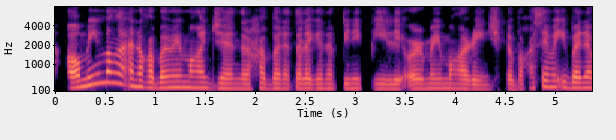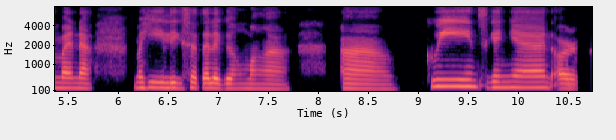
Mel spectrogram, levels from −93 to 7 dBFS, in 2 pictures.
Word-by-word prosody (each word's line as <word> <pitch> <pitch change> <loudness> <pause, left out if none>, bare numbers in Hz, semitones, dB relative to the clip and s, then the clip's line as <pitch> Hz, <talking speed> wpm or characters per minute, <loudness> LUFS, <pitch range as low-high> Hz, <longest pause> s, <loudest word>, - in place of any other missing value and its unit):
Oo, 185 - +9
may 280 +6 +2
mga 355 -6 +4
ano 230 -3 +5
ka 190 - +4
ba, 185 - +4
may 200 0 +1
mga 190 -1 +1
genre 165 -1 -1
ka 175 0 -2
ba 170 - 0
na 165 - -4
talaga 165 -1 -1
na 165 - -4
pinipili 160 -1 -4
or 165 +1 +2
may 165 0 -2
mga 160 -1 0
range 145 -2 -4
ka 150 - -1
ba 150 - -5
kasi 180 +7 -3
may 215 -1 -2
iba 190 -1 +4
naman 180 -1 +1
na 170 - +1 0.4
mahilig 185 -2 -1
sa 190 - +1
talagang 165 -1 +2
mga, 160 -1 -5 0.5
ah, 155 -2 0 0.3
Queens 235 -2 +3
ganiyan 195 0 +1
or 165 -1 0
175 Hz, 190 wpm, -24 LUFS, 160-195 Hz, 0.5 s, Oo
